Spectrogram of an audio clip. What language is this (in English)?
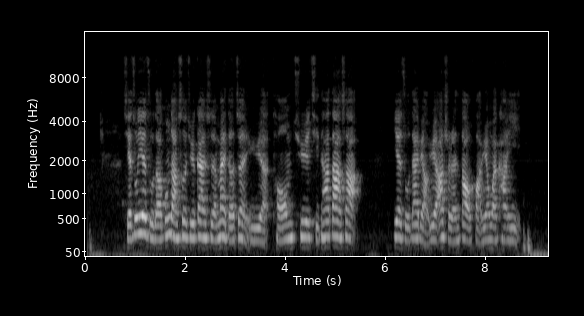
Chinese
